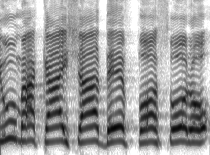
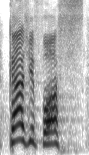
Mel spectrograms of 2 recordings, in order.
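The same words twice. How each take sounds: First: "uma caixa de fósforo" slowly, syllable by syllable; eight full syllables. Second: "Caixa de fós" squeezed to Mineiro "cax di fós"; Mineiro three syllables. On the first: Comedian counting syllables, "uma caixa de fósforo" slow and fully sounded. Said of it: "Oito, nunca". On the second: Comedian showing Minas speech, "Caixa de fós" contracted Mineiro-style. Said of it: "Três". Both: Shown as a demonstration.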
